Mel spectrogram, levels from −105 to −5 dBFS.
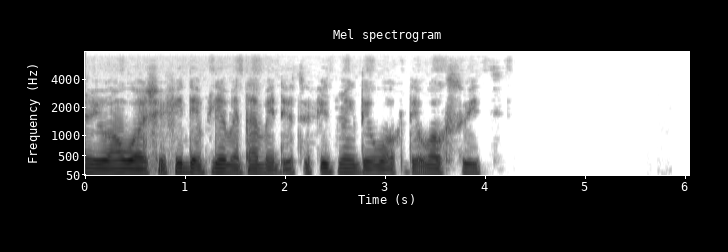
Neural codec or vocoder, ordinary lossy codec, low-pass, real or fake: none; none; 7.2 kHz; real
